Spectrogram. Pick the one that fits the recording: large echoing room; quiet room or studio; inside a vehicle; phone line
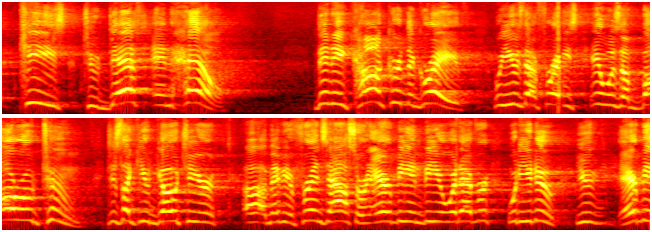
large echoing room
